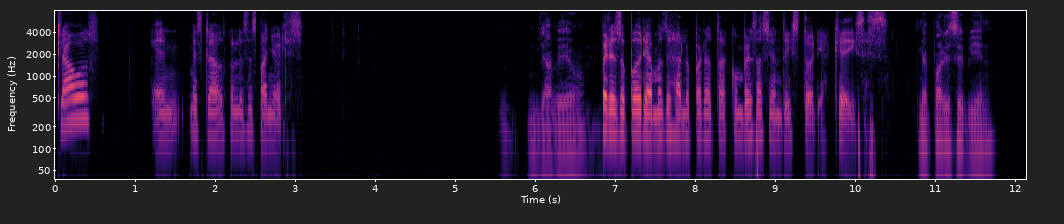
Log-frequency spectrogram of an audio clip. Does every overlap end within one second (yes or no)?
yes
